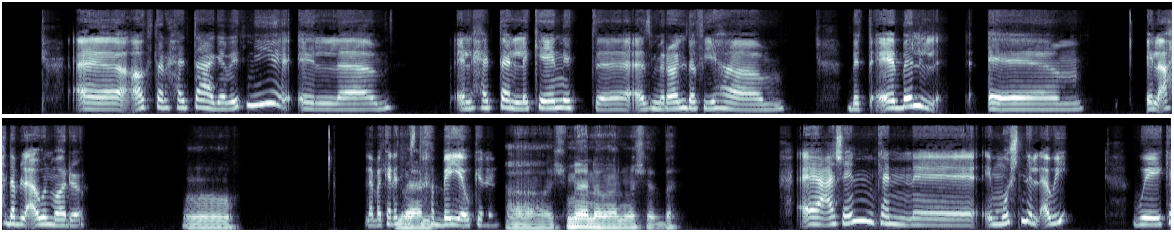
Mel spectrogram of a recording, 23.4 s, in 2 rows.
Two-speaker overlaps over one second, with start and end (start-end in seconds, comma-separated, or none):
none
